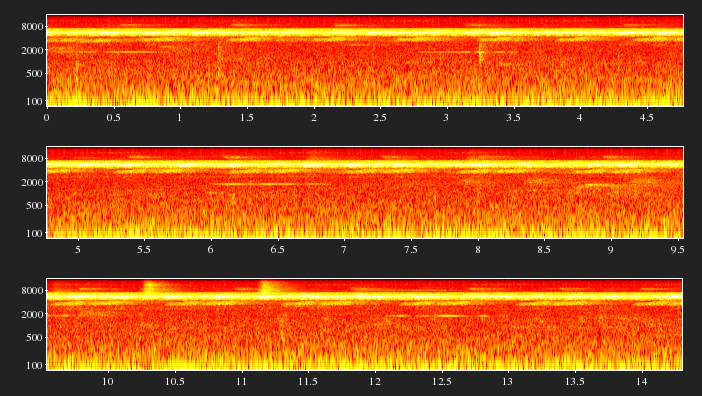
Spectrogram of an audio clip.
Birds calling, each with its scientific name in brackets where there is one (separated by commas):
Purple-throated Fruitcrow (Querula purpurata), Gray Antbird (Cercomacra cinerascens), Thrush-like Wren (Campylorhynchus turdinus), Little Tinamou (Crypturellus soui), Screaming Piha (Lipaugus vociferans)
